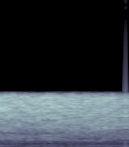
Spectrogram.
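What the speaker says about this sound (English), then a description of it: "So I'm just gonna spray in there" A short, steady hiss of cooking spray released from a can into a baking dish, close and continuous for under a second.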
